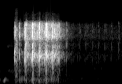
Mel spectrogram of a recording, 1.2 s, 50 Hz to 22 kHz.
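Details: Radial shockwave therapy with the DC Master Touch on an adult man's shoulder, angled down onto the supraspinatus, avoiding lung fields, 1,000 impulses; short burst of rapid sharp clicking pulses like a fast ticking rattle.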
